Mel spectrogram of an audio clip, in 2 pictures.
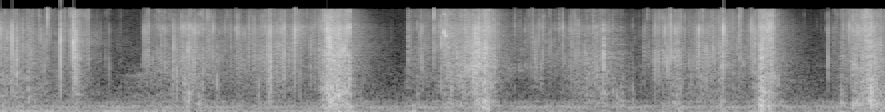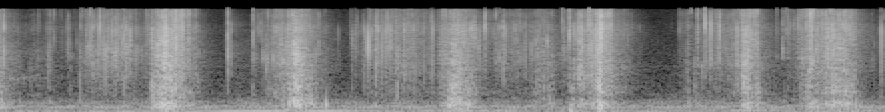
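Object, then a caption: Foam bead modelling clay. Pink play foam, a foam bead modelling clay, is stretched and squeezed between the palms, its beads sticking to the fingers. Bursts of dense, bright crinkling and crackling rise and fall in quick waves, with faint low rumble underneath.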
